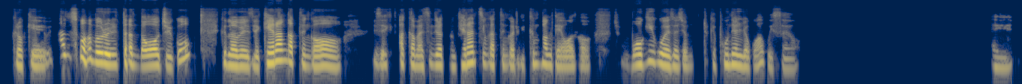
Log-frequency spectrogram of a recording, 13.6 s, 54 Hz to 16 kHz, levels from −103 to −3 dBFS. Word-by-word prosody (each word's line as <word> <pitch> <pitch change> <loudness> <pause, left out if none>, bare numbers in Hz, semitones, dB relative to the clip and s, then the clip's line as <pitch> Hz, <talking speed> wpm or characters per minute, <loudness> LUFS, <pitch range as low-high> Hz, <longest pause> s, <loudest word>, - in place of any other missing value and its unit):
그렇게 185 -1 -4 0.2
탄수화물을 295 - +5
일단 200 +1 -1
넣어주고 190 - +2 0.4
그다음에 185 -5 +1
이제 170 0 -5
계란 265 +4 +7
같은 225 -6 0
거 175 -1 +1 0.4
이제 210 -4 -9
아까 205 -1 -3
말씀드렸던 185 -1 -5
계란찜 220 +1 -1
같은 190 0 -6
거 185 - -5
이렇게 - - -18
금방 210 -2 -5
데워서 85 - -7 0.3
좀 - - -31
먹이고 210 +3 0
해서 180 -1 -2
좀 170 - -11
이렇게 195 - -19
보내려고 195 -3 -4
하고 235 -6 -10
있어요. 150 0 -19 2.6
네. 165 0 -15
195 Hz, 300 characters per minute, -24 LUFS, 180-225 Hz, 2.6 s, 계란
